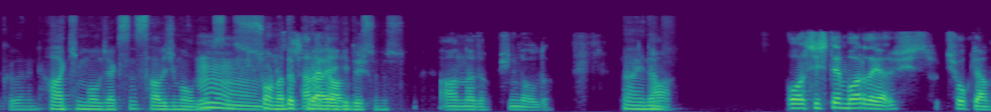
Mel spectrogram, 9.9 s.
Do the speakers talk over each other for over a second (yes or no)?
yes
